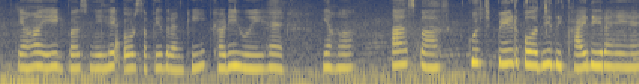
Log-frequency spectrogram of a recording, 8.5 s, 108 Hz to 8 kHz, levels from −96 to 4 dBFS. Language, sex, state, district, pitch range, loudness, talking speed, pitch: Hindi, female, Bihar, Madhepura, 245-280 Hz, -17 LUFS, 135 wpm, 255 Hz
